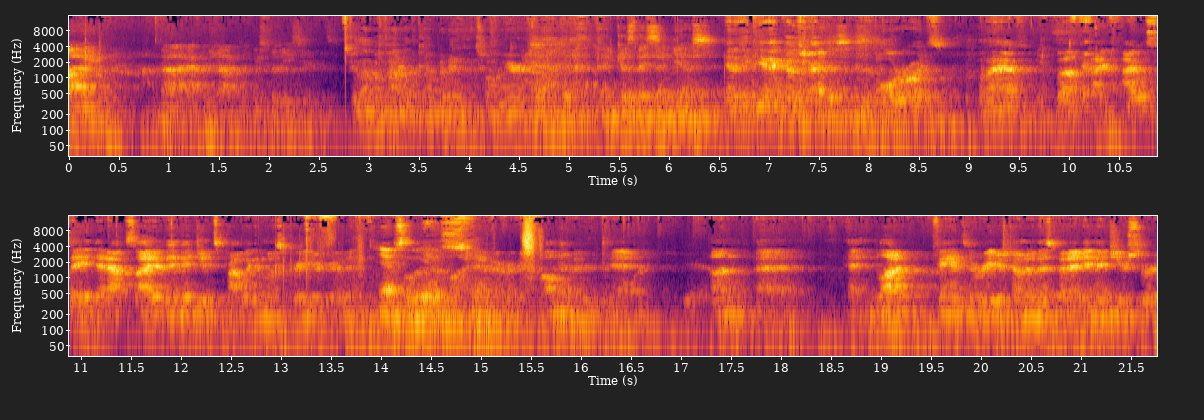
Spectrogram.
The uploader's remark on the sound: Aftershock Comics Panel at C2E2 2017. We are bringing you the Aftershock panel from C2E2 2017 which took place in Chicago this past weekend.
